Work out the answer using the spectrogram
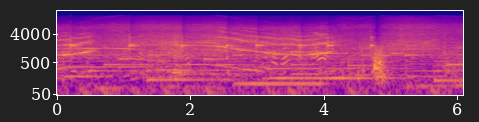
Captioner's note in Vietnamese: la hét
